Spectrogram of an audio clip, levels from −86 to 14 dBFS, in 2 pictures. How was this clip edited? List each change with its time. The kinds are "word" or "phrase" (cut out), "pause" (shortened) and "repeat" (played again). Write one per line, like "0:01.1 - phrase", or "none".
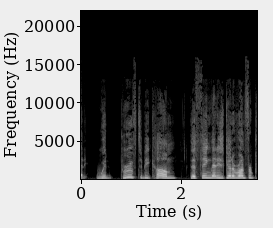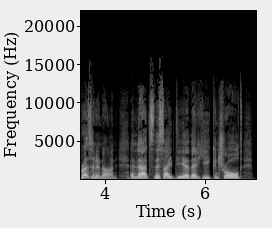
none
